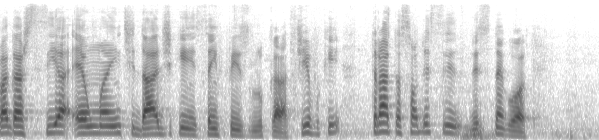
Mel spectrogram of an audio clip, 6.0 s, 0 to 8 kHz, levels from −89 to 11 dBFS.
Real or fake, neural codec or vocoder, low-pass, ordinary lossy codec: real; none; 7.2 kHz; none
